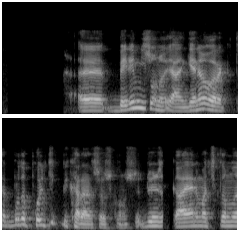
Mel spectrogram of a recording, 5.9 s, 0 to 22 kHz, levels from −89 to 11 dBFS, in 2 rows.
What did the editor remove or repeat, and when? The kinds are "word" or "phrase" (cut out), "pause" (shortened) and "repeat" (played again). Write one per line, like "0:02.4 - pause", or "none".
0:01.8 - word
0:04.9 - word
